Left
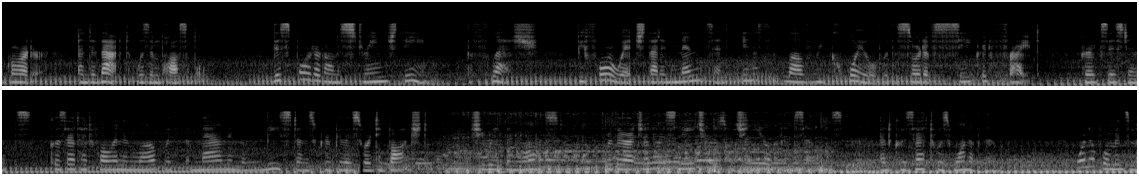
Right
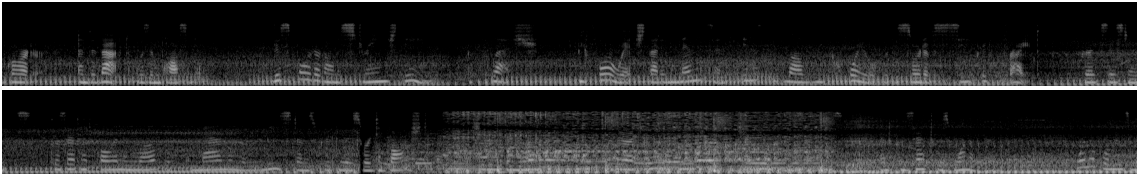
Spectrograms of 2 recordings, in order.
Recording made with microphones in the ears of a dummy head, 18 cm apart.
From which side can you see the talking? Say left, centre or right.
left.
